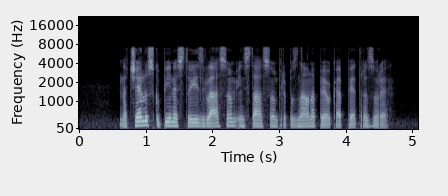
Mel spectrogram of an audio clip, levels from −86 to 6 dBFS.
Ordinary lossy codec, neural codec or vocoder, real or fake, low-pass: none; none; real; 7.2 kHz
